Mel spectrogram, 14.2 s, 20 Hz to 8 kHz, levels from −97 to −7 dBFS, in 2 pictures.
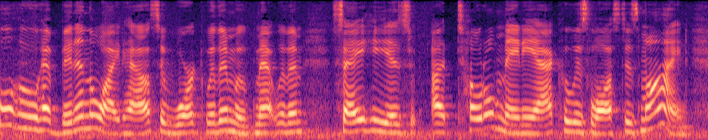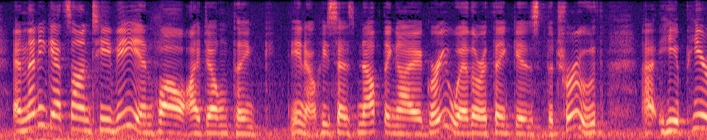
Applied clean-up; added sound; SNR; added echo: none; Wind; 18 dB; none.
